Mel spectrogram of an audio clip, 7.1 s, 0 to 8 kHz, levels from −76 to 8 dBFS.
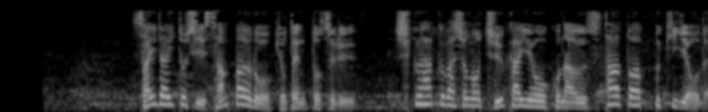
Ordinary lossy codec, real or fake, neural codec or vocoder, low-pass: MP3, 24 kbps; fake; codec, 16 kHz, 16 kbps, FreqCodec, larger model; 7.2 kHz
